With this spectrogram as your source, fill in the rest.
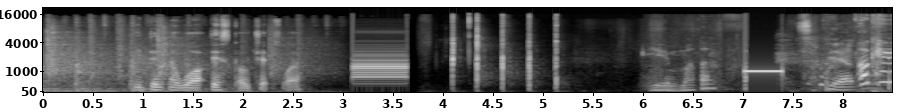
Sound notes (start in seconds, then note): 3.1 buzzer; 4.1 clapping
